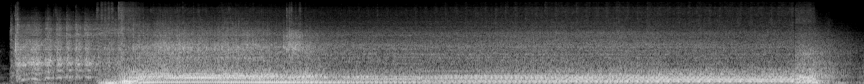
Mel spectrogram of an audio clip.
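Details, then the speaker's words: BMW E92 M3 first start after oil pan gasket work, exhaust valves open: cranks, fires, flares, loud even fast idle without knock; one small noise possibly from clutch release. "There was a little noise, but it may have just been when from when he released the clutch."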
